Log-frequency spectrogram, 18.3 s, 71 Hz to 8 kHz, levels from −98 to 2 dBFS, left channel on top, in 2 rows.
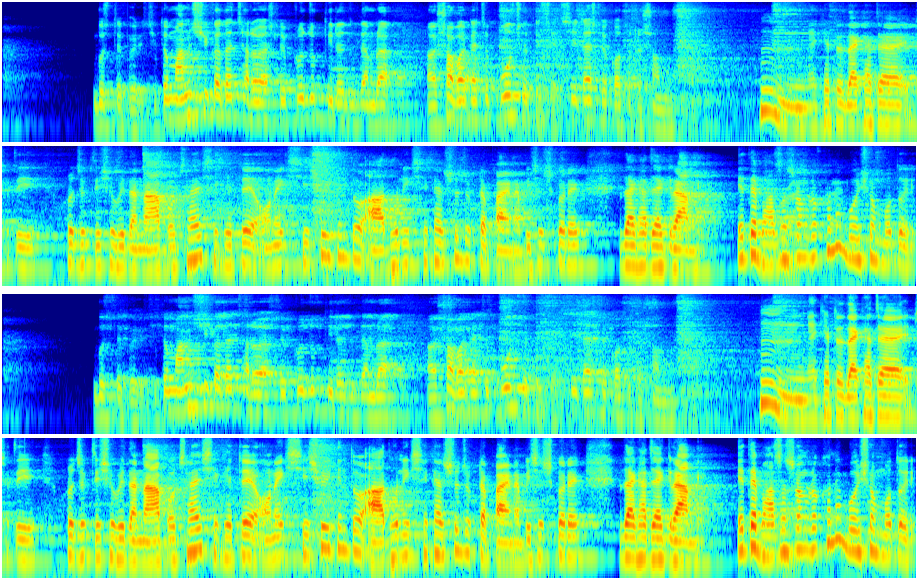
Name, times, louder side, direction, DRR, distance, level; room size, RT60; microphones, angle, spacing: voice 1, 0.9-3.9 4.2-6.8 16.9-17.6, left 2 dB, 80° left, 6 dB, 2.7 m, -34 dB
sound 1, 3.2-14.7, equal, 10° left, 5.7 m, -48 dB
voice 2, 7.6-9.5 9.8-16.2 16.5-18.2, right 3 dB, 65° right, 12 dB, 1.3 m, -25 dB
29.0 x 9.9 x 9.4 m, 1.0 s
head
